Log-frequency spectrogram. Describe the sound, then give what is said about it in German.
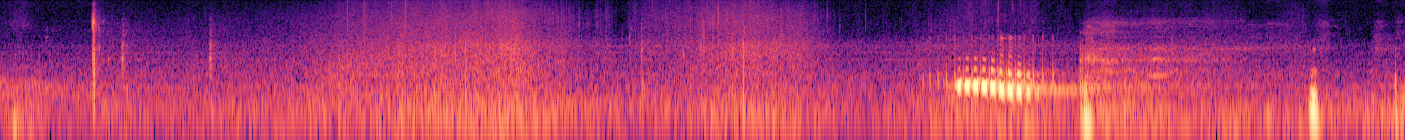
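A person's voice imitates a pigeon's coo: one loud, warbling low-pitched call about two-thirds through, after a soft breathy rumble, with a few faint clicks and taps around it. “Willst du noch einmal deine Taube machen zum Abgang?”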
